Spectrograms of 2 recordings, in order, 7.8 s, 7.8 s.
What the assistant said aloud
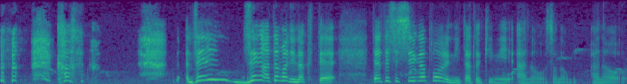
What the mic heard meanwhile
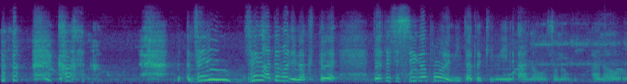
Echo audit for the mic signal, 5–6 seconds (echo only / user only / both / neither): echo only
